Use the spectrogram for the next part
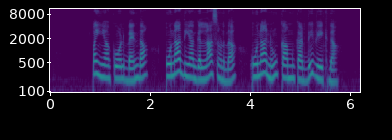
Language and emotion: Punjabi, neutral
